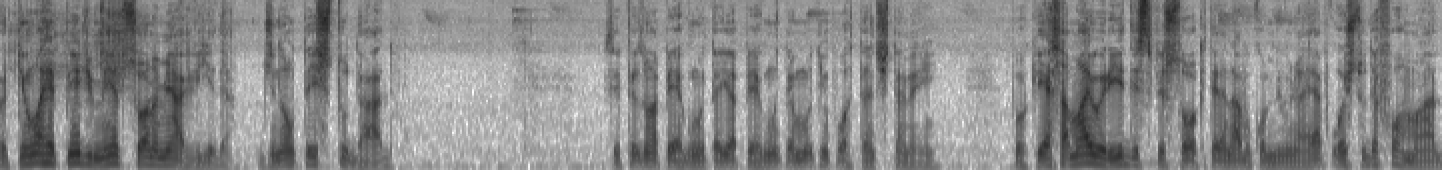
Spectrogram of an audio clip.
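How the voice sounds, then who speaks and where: Talking very fast at a medium pitch, a man uses lively intonation. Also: dry, close sound with no echo. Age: 60s. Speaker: capoeira master. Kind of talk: oral history interview.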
